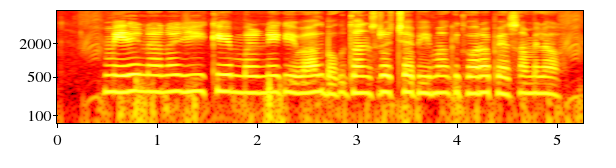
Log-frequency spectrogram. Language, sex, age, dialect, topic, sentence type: Hindi, female, 18-24, Kanauji Braj Bhasha, banking, statement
